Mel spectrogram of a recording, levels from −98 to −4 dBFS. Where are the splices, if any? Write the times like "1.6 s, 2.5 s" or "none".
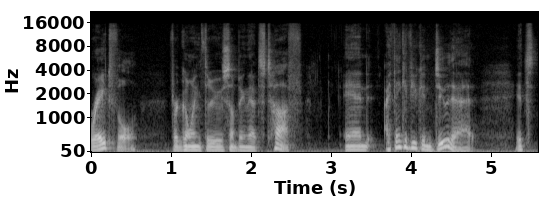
none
